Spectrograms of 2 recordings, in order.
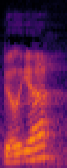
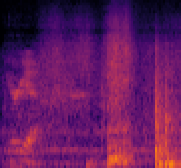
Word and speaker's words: birria: But I'm making a bilya. That's not how you say it. Dad. Okay, birria.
